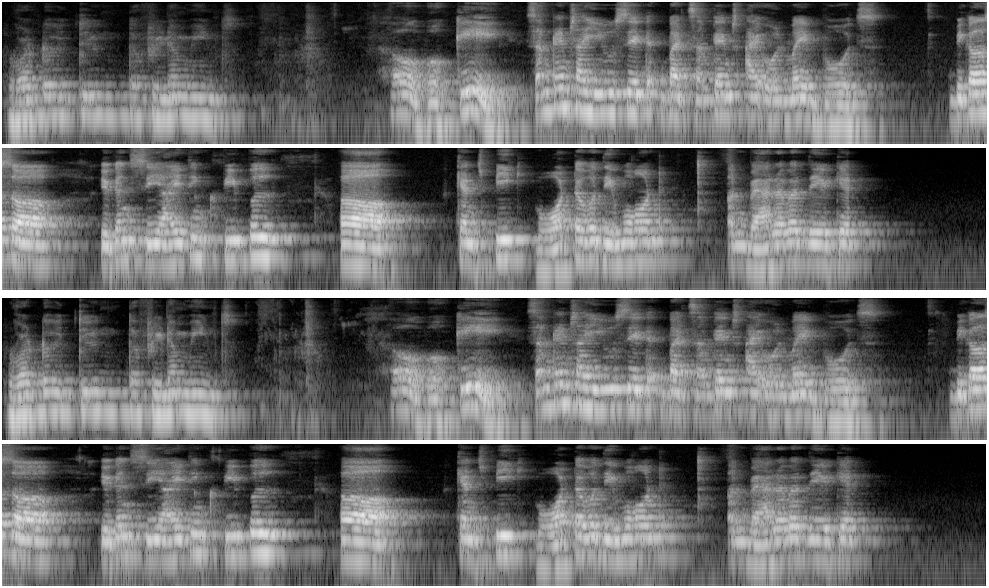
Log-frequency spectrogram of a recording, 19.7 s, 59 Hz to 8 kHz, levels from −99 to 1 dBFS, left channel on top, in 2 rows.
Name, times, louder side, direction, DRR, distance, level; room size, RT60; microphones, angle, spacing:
voice 1, 0.0-2.3 3.0-3.1, right 3 dB, 70° right, 6 dB, 0.5 m, -27 dB
voice 2, 3.9-5.0 5.3-8.7 9.5-10.4 10.8-12.6 13.2-13.7 14.4-16.5 17.1-18.3, left 1 dB, 30° left, 6 dB, 0.4 m, -21 dB
3.0 x 2.4 x 2.8 m, 0.77 s
head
